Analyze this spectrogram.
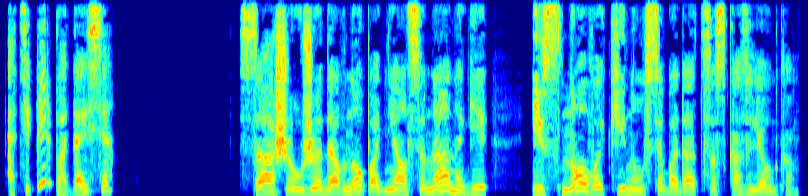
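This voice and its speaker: A woman reading a children's story aloud in an expressive, sing-song way. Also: lowish voice, moderate pace, no room sound, studio quality.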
